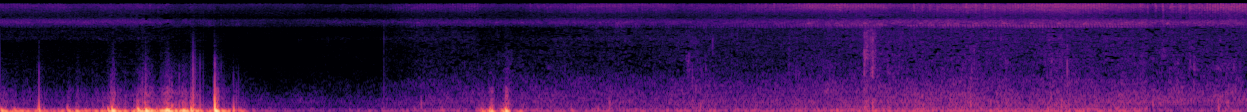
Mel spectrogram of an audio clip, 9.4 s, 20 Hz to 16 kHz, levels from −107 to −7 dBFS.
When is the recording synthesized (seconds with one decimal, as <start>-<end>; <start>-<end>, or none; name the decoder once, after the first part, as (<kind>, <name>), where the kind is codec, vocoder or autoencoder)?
1.3-2.4 (autoencoder, DAC-VAE)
